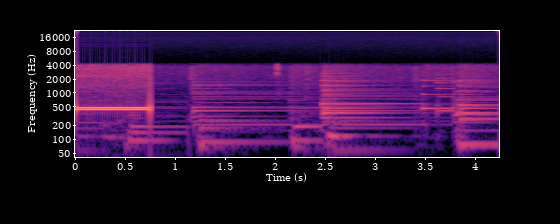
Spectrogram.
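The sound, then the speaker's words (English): A steady telephone dial tone holds for under a second, then gives way to a run of shifting tones as a call is dialed. Each step starts sharply and then gently fades. “So I'm dialing up Brother Jamil right now”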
